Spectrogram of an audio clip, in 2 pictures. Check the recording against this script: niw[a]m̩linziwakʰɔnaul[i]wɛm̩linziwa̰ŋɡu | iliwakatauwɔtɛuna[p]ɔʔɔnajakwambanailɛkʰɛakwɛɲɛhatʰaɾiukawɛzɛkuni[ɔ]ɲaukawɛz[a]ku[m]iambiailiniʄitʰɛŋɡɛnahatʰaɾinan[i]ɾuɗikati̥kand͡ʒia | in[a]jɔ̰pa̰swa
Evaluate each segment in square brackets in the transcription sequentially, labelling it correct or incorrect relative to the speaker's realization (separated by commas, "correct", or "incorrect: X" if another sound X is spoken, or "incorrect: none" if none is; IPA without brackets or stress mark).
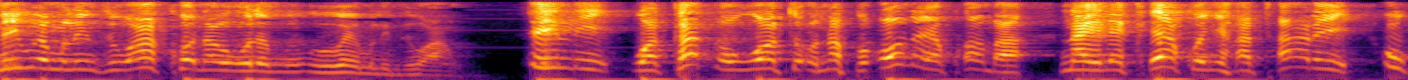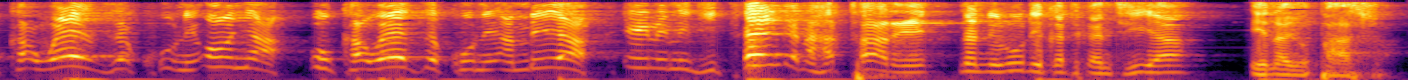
incorrect: ɛ, incorrect: ɛ, correct, correct, incorrect: ɛ, incorrect: n, correct, correct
